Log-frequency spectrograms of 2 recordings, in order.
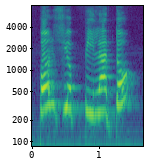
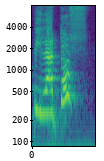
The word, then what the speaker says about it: Poncio Pilato: Judea, quien condenó a Jesús el Cristo, es Poncio Pilato? Repito, Pilato, y no Pilatos. Algunos argumentan que la pronunciación Pilatos proviene de su origen latín, Pilatus.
